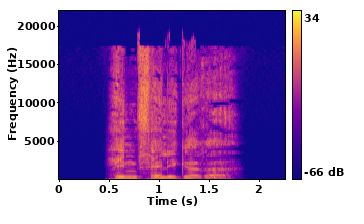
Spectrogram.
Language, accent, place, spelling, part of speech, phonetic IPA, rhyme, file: German, Germany, Berlin, hinfälligere, adjective, [ˈhɪnˌfɛlɪɡəʁə], -ɪnfɛlɪɡəʁə, De-hinfälligere.ogg
- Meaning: inflection of hinfällig: 1. strong/mixed nominative/accusative feminine singular comparative degree 2. strong nominative/accusative plural comparative degree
